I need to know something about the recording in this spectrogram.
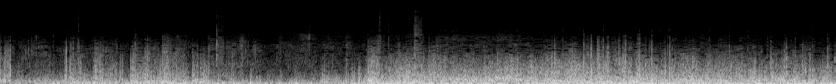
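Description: Wind buffeting the microphone, a dense low rumble that grows louder about four seconds in.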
